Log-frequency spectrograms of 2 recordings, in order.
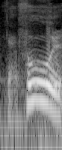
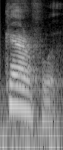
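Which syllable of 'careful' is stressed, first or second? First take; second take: second; first. First: The stress is on the second syllable. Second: The stress is on the first syllable. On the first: The speaker calls it wrong. "bacanya nggak boleh careful, nggak boleh fullnya" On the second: The speaker calls it right. "tapi careful. Oh, jadi yang suku kata pertama yang mendapat tekanan"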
